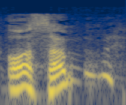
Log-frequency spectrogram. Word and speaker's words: awesome: Porque pues, es awesome, la pronunciación correcta, sí. con W, ¿no?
